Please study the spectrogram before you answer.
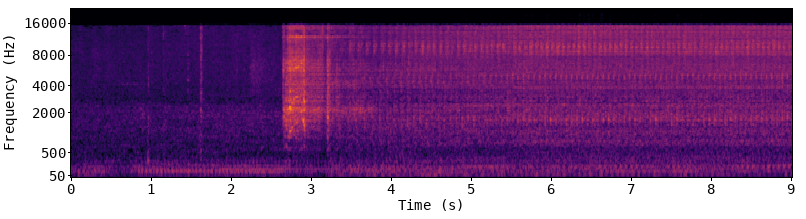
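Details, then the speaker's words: Honda horizontal 50cc-class engine (Super Cub/C50-type) cold-started right after valve adjustment: short crank, then a smooth, even, quiet idle with no valve tick; valves sound healthy. "they sound pretty quiet I'm happy with this"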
